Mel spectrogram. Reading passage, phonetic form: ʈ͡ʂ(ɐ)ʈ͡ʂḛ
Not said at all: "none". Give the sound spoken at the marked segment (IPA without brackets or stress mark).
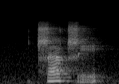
ɐ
